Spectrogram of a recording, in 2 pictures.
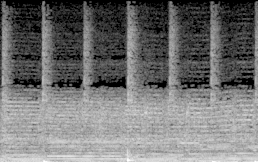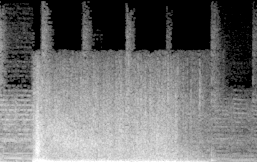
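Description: A stage pyrotechnic fire effect bursts out as a sudden, loud roaring whoosh over rhythmic background music. It holds for nearly two seconds, then fades away.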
